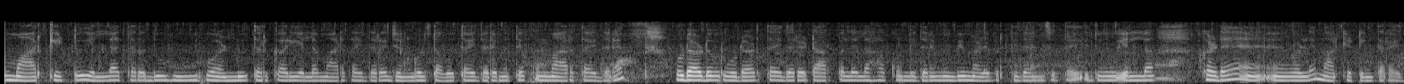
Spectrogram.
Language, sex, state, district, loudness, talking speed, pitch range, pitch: Kannada, female, Karnataka, Mysore, -21 LUFS, 145 wpm, 180-195 Hz, 185 Hz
